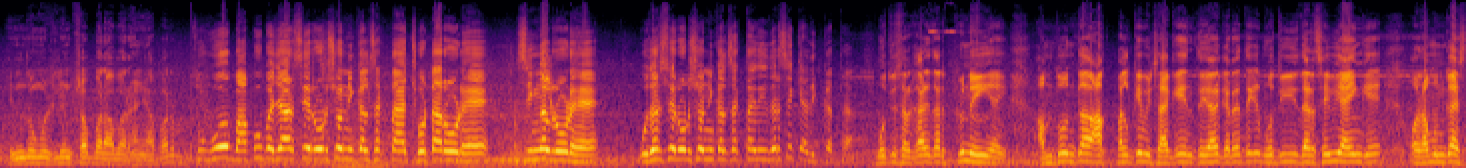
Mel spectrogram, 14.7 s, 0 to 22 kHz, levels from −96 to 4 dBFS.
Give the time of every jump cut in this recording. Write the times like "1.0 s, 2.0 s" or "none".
1.8 s, 8.6 s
